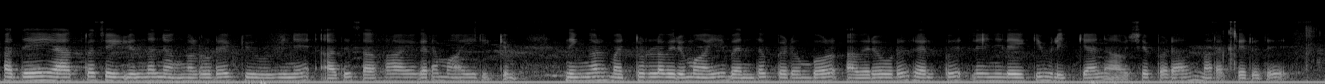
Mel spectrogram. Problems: none marked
